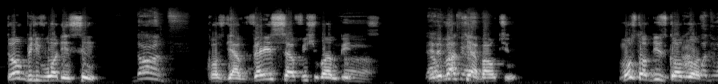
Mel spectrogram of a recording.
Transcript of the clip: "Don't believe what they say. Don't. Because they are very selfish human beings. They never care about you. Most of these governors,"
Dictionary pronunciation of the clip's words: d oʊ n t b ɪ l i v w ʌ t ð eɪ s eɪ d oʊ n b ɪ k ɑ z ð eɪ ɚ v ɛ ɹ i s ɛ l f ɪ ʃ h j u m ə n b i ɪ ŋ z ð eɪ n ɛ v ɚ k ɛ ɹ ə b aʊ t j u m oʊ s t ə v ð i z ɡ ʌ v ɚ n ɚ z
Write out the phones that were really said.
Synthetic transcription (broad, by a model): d oʊ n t b ɪ l i v w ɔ t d eɪ s eɪ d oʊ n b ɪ k ɑ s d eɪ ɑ v ɛ ɹ i s ɛ l f ɪ ʃ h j u m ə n b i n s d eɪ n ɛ v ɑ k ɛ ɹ ə b aʊ t j u m oʊ s t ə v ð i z ɡ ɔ v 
